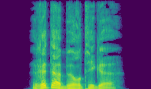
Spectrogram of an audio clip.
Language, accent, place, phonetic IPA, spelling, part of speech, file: German, Germany, Berlin, [ˈʁɪtɐˌbʏʁtɪɡə], ritterbürtige, adjective, De-ritterbürtige.ogg
- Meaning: inflection of ritterbürtig: 1. strong/mixed nominative/accusative feminine singular 2. strong nominative/accusative plural 3. weak nominative all-gender singular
